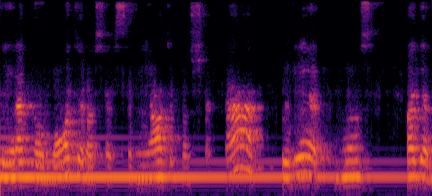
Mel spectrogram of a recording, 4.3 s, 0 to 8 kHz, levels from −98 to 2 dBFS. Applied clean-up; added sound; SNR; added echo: none; Bass guitar; 2 dB; none.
